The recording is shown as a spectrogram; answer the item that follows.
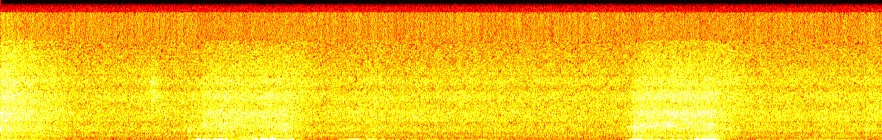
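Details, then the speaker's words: Dog snoring while resting in its crate: low, rumbling snorts, two louder ones several seconds apart with a softer one between, over faint room hum. "y'all hear that my dog is snoring over there in the crate"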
